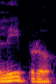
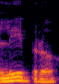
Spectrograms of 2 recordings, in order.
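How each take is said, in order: The two takes are said the same way.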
